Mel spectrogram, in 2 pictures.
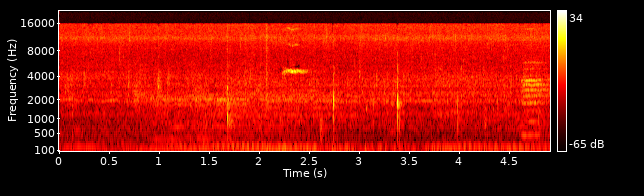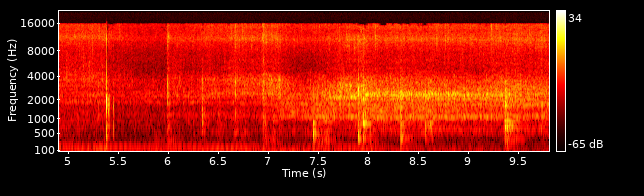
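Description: Ginger-garlic paste sizzling in hot oil in a kadai as marinated chicken pieces are dropped in, with scattered clicks of a spoon against the pan. The sizzle grows louder about three-quarters of the way through, as the rest of the chicken is tipped in, over a low steady hum.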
